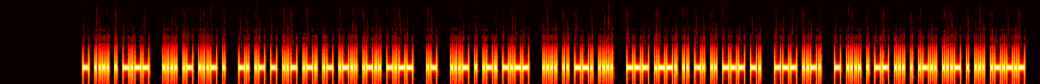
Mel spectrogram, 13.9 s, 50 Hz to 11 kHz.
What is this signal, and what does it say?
Morse code, heard as a keyed tone, about 44 wpm, 700 Hz. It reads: THEY HAVE NATURALLY A VERY HIGH OPINION OF THEMSELVES.
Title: Sentences from Top 1300 Words 45wpm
